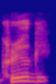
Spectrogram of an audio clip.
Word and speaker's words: Kruge: Kruge, Christopher Kruge.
